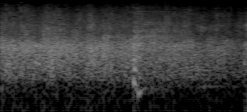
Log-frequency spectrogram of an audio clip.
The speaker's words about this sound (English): And uh, now, of course, um, let's give them a round of applause. Yay!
